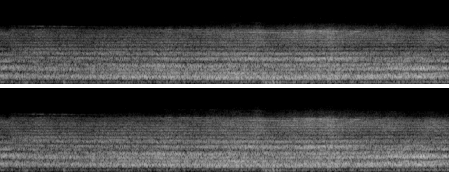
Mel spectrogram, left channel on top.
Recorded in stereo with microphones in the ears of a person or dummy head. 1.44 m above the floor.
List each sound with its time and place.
0.0 s an aircraft: 15° right (ahead or behind)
